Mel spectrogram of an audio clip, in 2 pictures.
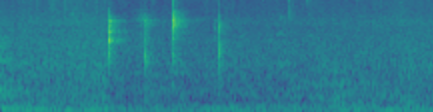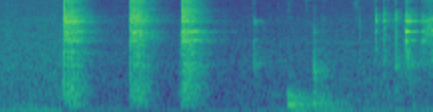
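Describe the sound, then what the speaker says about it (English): Hammer taps on a metal part for a materials-shredder cutting head, a few light clicks early, then three louder distinct knocks in quick succession, followed by softer small taps, close and clear with no talking. "that'll tap in nicely"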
